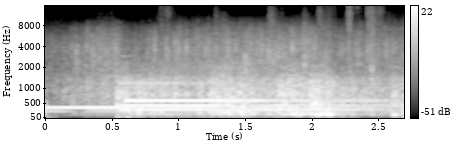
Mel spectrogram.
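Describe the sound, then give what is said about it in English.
Thunder and rain during a lightning strike: steady rain hisses, then a loud thunder crash breaks in about half a second in and rolls on under the downpour. “bam, you're hit with lightning.”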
